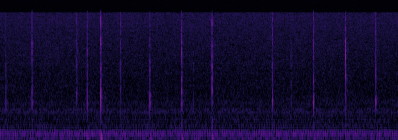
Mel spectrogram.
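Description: A black Nintendo Switch console, a handheld-sized hard plastic device, is held upright in one hand while the fingertips and nails of the other hand tap and scratch its back and side. Quiet, short, bright plastic taps and clicks sound at an uneven pace over a steady low hum.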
